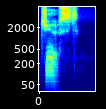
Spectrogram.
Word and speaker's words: Joost: Even though his name is Danish, and it's spelled J-O-O-S-T, but people would just call him Juiced.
